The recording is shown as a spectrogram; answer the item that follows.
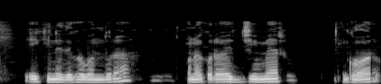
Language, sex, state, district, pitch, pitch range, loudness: Bengali, male, West Bengal, Malda, 120 Hz, 115-170 Hz, -15 LUFS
